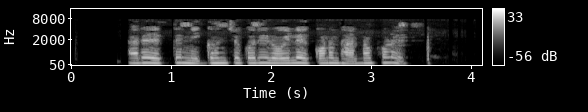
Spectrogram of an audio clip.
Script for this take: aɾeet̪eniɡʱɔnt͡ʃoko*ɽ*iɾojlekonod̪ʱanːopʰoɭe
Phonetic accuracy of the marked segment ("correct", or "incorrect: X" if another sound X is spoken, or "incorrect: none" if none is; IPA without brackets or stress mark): incorrect: ɾ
